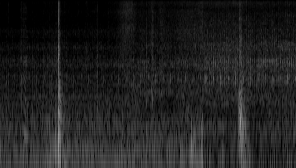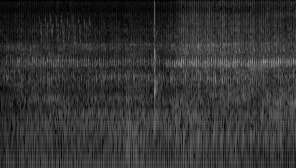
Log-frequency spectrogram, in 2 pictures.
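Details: Used Suzuki Ertiga Diesel Hybrid, warm engine, hood open: steady even diesel idle with a few knocks from work around the bay; sounds healthy.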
